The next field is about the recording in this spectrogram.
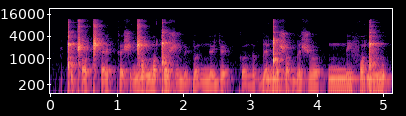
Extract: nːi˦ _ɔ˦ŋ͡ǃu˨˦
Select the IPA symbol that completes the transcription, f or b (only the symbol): f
